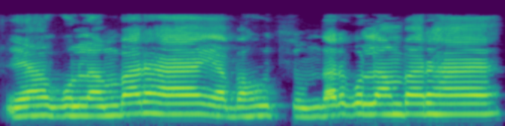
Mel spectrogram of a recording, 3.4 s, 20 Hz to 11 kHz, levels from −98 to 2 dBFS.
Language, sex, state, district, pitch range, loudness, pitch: Hindi, female, Bihar, Sitamarhi, 210-245 Hz, -13 LUFS, 240 Hz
